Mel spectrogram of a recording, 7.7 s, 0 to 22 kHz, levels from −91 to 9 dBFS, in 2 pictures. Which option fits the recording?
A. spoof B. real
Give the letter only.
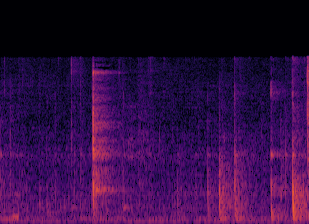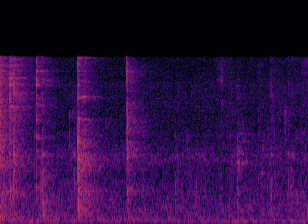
B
